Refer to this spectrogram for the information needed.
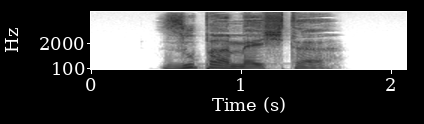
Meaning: nominative/accusative/genitive plural of Supermacht
- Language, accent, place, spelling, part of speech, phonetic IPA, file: German, Germany, Berlin, Supermächte, noun, [ˈzuːpɐˌmɛçtə], De-Supermächte.ogg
